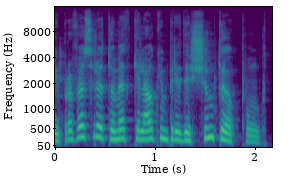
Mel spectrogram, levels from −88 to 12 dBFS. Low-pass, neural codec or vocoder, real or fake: 14.4 kHz; none; real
